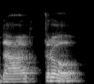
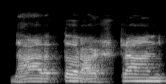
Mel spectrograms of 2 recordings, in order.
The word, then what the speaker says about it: धार्तराष्ट्रान्: Dhartra, normally we make a mistake. We should not pronounce Dhartra. It is only Dharta. Dhartarashtran kapidvajah.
